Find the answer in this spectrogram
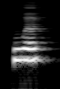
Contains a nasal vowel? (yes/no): no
